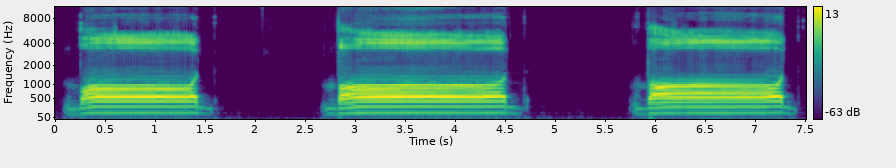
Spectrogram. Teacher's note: জিহ্বার গোড়ার কিনারা উপরের মাড়ির দাঁতের গোড়ার সঙ্গে লাগাইয়া বদ উচ্চারণ হবে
